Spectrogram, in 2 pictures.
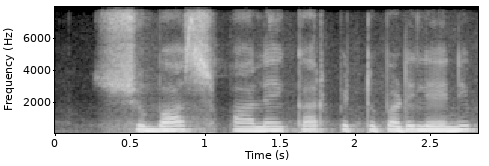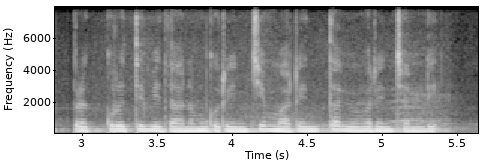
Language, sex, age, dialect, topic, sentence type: Telugu, male, 60-100, Central/Coastal, agriculture, question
